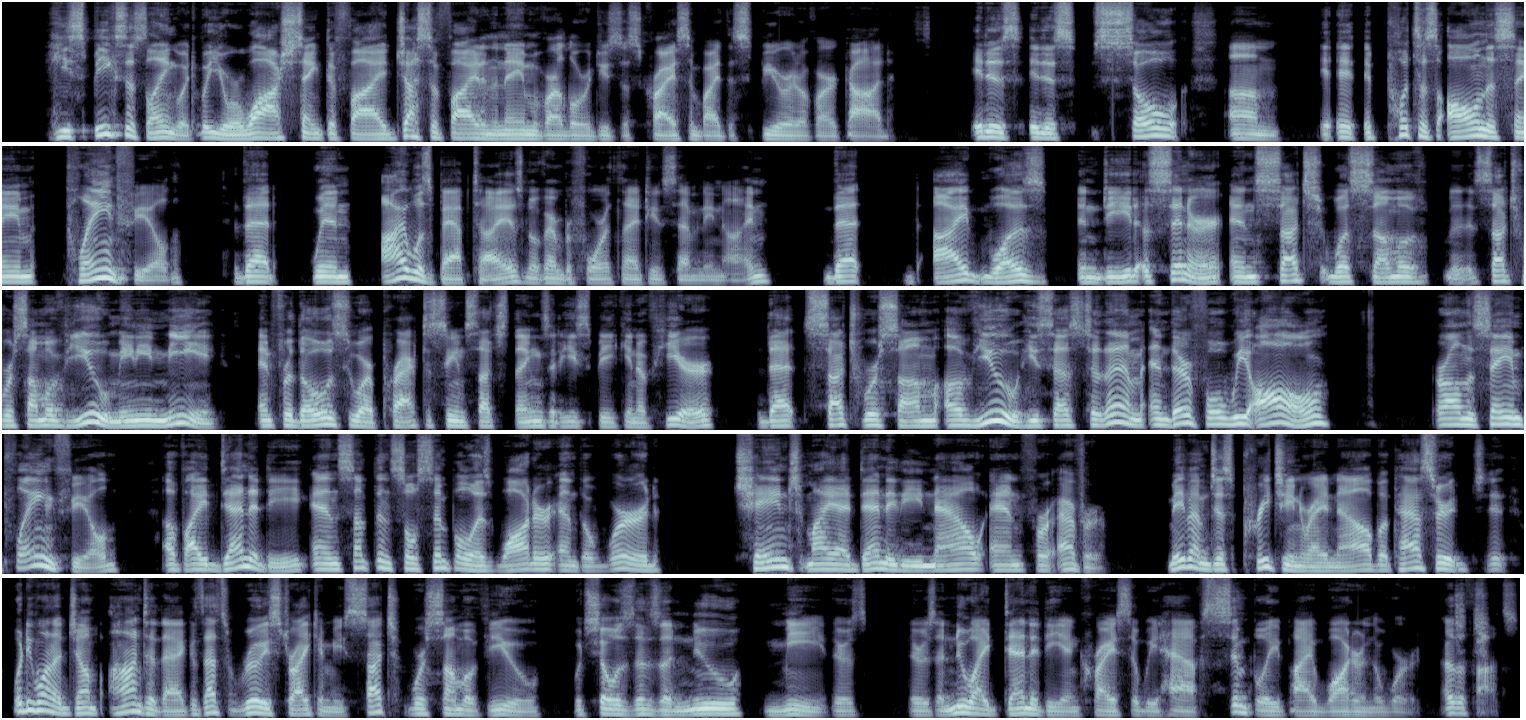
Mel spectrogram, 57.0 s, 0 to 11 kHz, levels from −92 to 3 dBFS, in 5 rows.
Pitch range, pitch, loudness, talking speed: 95-130 Hz, 115 Hz, -18 LUFS, 180 wpm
